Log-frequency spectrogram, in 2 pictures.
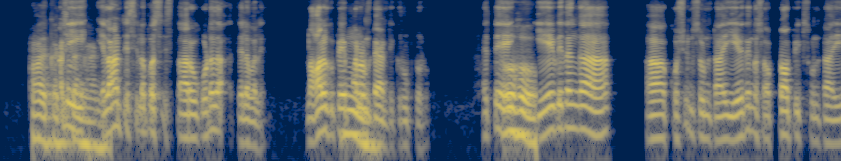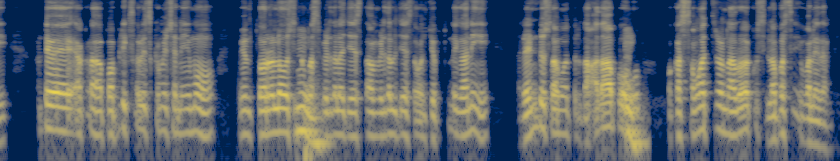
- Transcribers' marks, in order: in English: "సిలబస్"; in English: "గ్రూప్ టు లో"; in English: "సబ్"; in English: "పబ్లిక్ సర్విస్"; in English: "సిలబస్"
- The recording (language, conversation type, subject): Telugu, podcast, మరొకసారి ప్రయత్నించడానికి మీరు మీను మీరు ఎలా ప్రేరేపించుకుంటారు?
